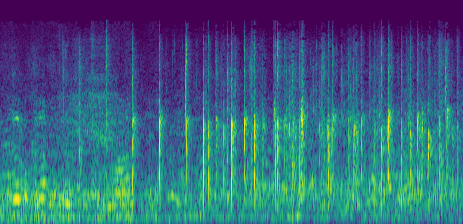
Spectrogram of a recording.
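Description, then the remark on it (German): Audience applause, a dense patter of many hands clapping steadily for several seconds, with sharp individual claps standing out, plus a faint murmur of voices underneath. “Applaus.”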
